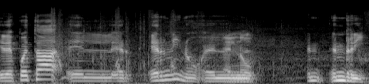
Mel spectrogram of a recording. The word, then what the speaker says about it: Herny: ¿Verdad? Ernie. Ernie, pues ya está. Ernie. Pero nadie, uno lo dice en Herni, casi que yo también le digo Herni.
